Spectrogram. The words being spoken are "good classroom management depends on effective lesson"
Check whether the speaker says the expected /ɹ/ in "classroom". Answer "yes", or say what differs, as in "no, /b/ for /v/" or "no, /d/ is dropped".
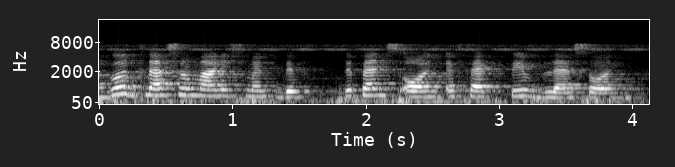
no, /ɹ/ is dropped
